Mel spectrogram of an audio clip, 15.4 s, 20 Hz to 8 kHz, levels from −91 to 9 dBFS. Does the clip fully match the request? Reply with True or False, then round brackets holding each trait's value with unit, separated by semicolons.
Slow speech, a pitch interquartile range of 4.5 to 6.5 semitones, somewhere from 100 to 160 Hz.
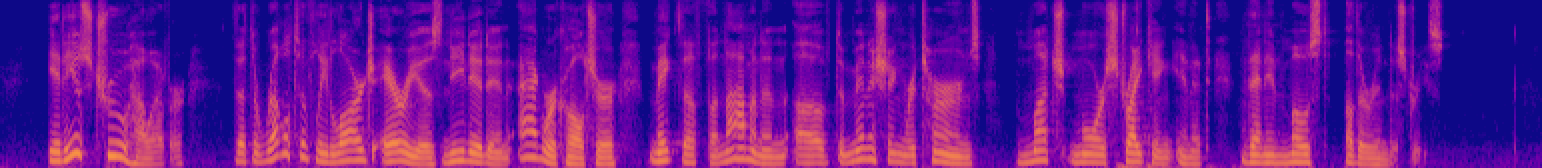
True (110 wpm; 5.2 semitones; 140 Hz)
